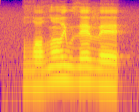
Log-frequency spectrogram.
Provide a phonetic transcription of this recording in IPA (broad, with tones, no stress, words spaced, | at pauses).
ðˤɛ˩˧ ðˤɛ̃˥ju˧ðɛ˥˧βɛ˧˩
